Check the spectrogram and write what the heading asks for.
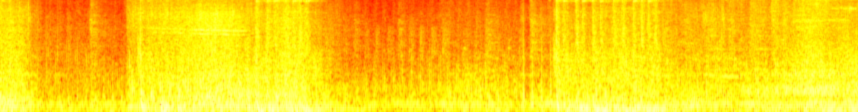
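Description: Action soundtrack music mixed with rapid machine-gun fire, in two loud bursts about a second and five and a half seconds in, with a quieter stretch between.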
